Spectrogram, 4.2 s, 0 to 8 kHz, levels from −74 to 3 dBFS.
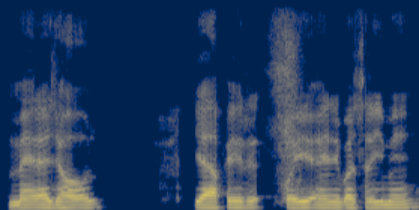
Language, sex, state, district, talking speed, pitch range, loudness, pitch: Magahi, male, Bihar, Lakhisarai, 115 wpm, 115-120 Hz, -18 LUFS, 115 Hz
